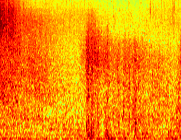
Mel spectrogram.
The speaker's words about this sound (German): Die Regenzeit hat spät begonnen in Sumatra, jetzt aber schüttet es umso heftiger.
